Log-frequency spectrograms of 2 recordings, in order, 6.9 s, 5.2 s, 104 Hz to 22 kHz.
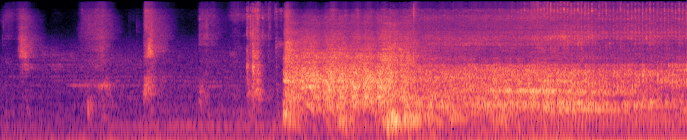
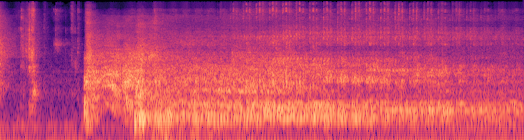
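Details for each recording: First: Engine cranking and settling into an even, steady idle during a pressure-transducer test of intake manifold pulsation. The pulsations are uniform and there are no knocks or misfires, so it idles normally. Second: Engine on pressure-transducer test with number 4 injector and EGR disconnected: cranks, catches and settles into an uneven loping idle with a missing beat, a deliberately induced misfire from one dead cylinder.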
